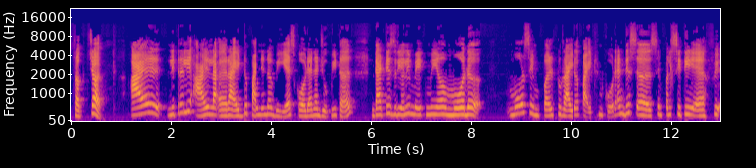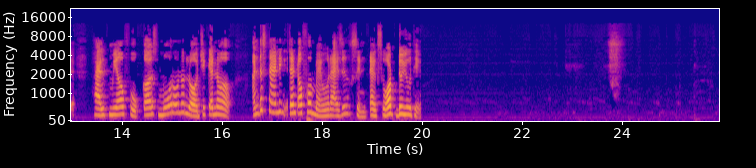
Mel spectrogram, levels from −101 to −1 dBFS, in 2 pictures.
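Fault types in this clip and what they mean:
Damaged data in a compressed stream: corrupted bytes make the decoder misread frames and resync, giving five short glitches at 3.68, 10.01–10.03, 17.29–17.31, 19.96 and 25.16 s, each a thin broadband vertical streak on a spectrogram and an abrupt waveform glitch.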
